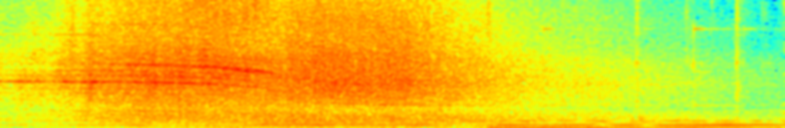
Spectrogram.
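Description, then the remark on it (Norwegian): A steady airplane engine drone on a flight to Qatar, a broad roaring whoosh with a sustained hum, growing heavier and deeper near the end as low rumble joins in. No voices. “trosset advarslene og satte seg på flyet til Qatar.”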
